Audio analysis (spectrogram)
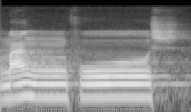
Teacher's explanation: nun sukunnya bertemu dengan fa, hukumnya dibaca ikhfa, disamarkan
